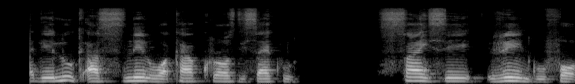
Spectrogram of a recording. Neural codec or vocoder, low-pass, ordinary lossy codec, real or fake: none; 14.4 kHz; AAC, 48 kbps; real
